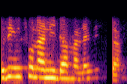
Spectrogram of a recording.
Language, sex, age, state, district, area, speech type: Bodo, female, 18-30, Assam, Chirang, rural, conversation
